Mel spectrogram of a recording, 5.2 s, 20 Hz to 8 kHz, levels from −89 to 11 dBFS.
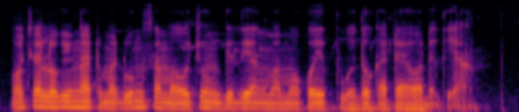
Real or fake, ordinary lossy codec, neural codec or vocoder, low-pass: real; Opus, 32 kbps; none; 7.2 kHz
